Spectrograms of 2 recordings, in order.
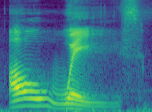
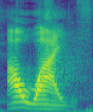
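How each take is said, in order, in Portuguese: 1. A segunda vogal soa como 'eh'. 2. A segunda vogal soa como um 'ah' aberto. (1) "ele é como se fosse um E" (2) "E não A, você não diz always, não"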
